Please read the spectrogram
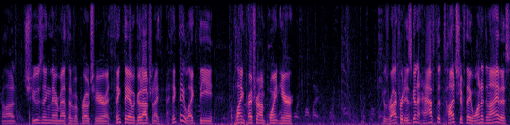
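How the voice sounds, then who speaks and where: Over noticeable background noise, a man speaks at a fairly quick pace. His pitch is high and his intonation fairly even. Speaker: esports caster. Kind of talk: live commentary. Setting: livestream. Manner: loud.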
